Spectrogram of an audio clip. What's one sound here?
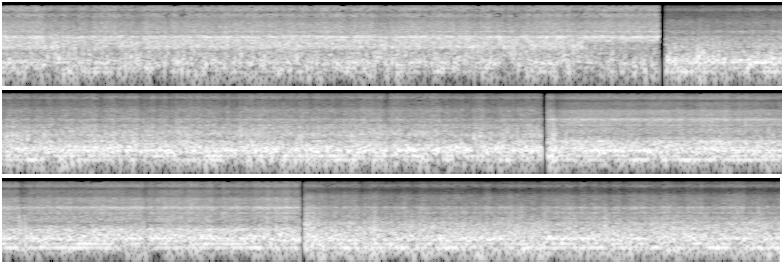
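Water rushes and churns loudly behind a speeding boat.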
